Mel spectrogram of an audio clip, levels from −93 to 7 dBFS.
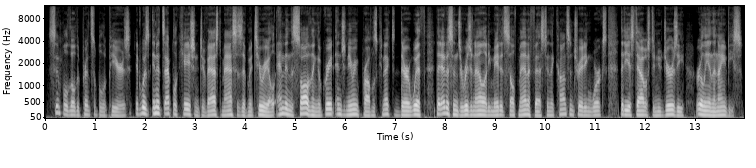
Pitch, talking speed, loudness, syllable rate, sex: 125 Hz, 195 wpm, -17 LUFS, 6.5 syllables/s, male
